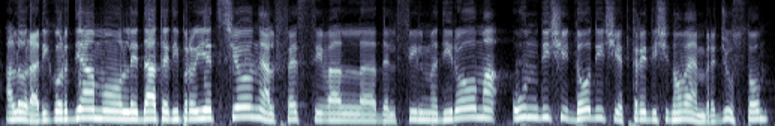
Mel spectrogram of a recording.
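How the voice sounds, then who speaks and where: A man's voice: high-pitched, unhurried, few pauses, a little mellow, smooth, no room sound, studio quality. A man hosting a conversational live radio interview.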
